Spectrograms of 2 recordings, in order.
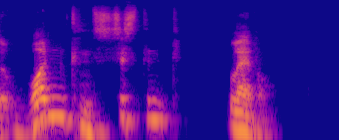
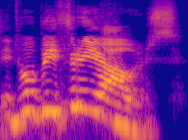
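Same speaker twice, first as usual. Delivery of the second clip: high, raised-voice announcement; raised pitch and volume, falling at the end; called out; 10 semitones higher, 5 dB louder than usual. Acted. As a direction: call it out to the passengers. Captain calls out corrected time.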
